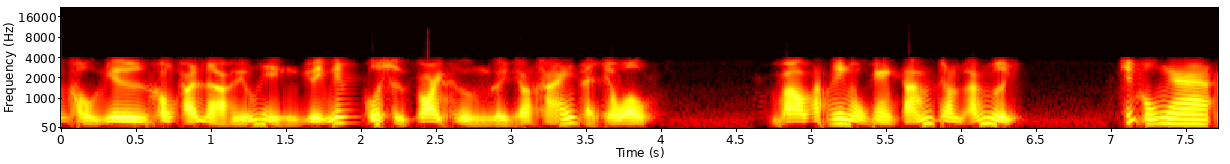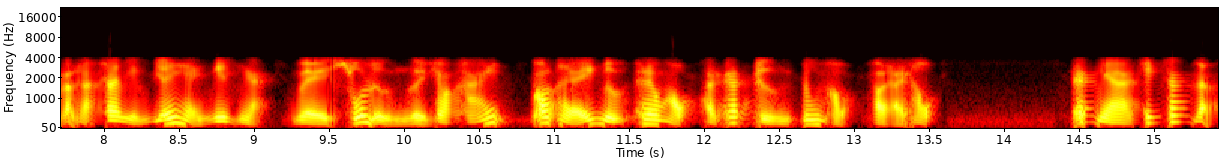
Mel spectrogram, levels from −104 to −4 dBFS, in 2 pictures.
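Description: From start to finish, the speech has passed through a Codec 2 vocoder at a very low rate, which fits roughly 1.3 kbit/s. Only pitch, voicing, energy and a coarse spectral envelope survived; the decoder then rebuilt the sound from sine waves, so the original waveform is gone. The result is heavily damaged, robotic and buzzy, confined to a narrow band of about 200 Hz to 3.6 kHz.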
